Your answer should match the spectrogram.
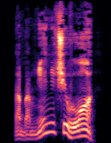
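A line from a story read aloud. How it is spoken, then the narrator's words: Grumbling. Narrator (Russian): проворчал Хузарин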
